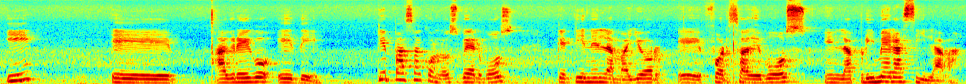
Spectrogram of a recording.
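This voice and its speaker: Slow, low-voiced woman teaching a class. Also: poor audio. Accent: Peruvian Spanish. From Peru. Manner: patient, repeats points with frequent checks. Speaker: English teacher. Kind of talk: recorded online class.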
